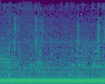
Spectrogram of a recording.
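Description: Steady low electrical hum with faint ticks over it.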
